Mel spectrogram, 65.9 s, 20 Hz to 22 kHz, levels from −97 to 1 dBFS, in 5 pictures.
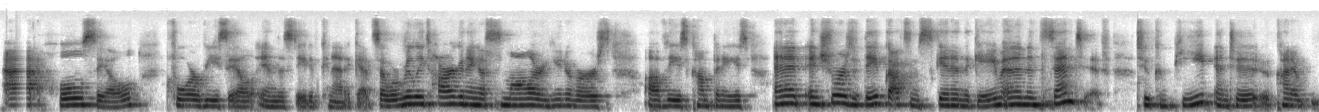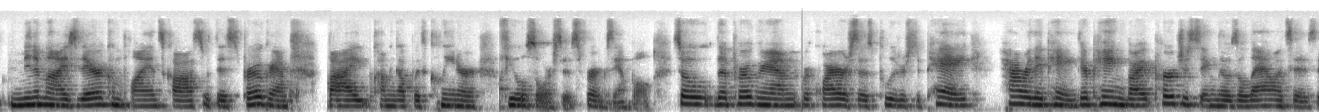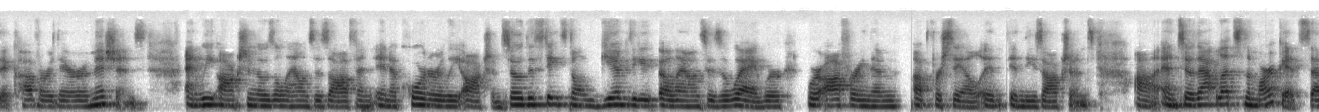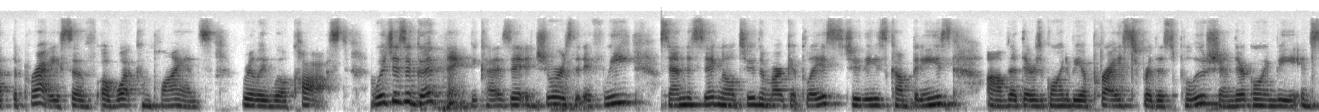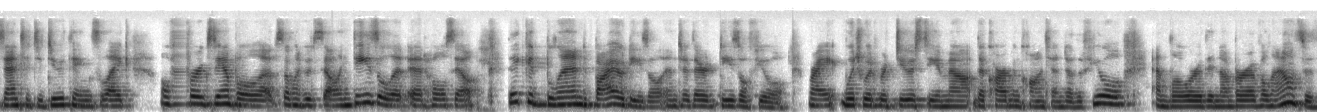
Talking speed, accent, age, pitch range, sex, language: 185 wpm, American, 30-49, 175-210 Hz, female, English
